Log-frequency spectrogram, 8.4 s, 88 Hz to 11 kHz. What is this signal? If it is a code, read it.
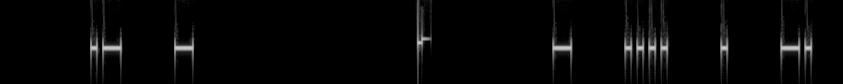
Morse code, heard as a keyed tone, about 20 wpm, spaced as for 11 wpm, 700 Hz. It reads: AT THEN
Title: 3x Character Spacing - Top 100 Words - 20wpm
